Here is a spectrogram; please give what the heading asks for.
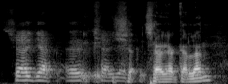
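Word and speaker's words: Xayakalan: Tenemos también este Ostula, ostula, eh eh el triunfo que que tuvieron que tuvieron sobre me cuesta pronunciarlo en las comunidades, ¿cómo es? Shayacalán.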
